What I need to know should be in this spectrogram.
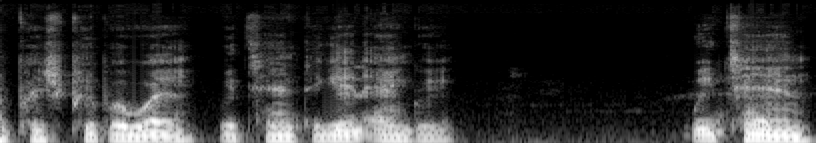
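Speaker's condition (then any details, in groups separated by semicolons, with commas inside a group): Traumatic brain injury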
